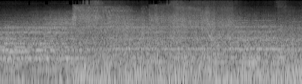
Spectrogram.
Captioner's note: thundering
